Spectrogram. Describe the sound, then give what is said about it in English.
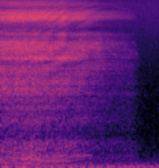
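A single long, deep breath drawn in during a guided breathing moment: a steady, breathy inhale heard alone, fairly loud for most of its length before tapering off near the end. “I just want you to take a deep breath in with me.”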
